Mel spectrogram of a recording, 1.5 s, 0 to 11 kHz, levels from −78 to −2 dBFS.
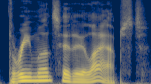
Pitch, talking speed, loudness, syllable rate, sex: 125 Hz, 160 wpm, -16 LUFS, 4.5 syllables/s, male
